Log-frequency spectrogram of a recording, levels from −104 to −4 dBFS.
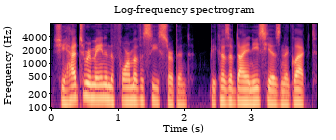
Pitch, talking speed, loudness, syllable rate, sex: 135 Hz, 225 wpm, -18 LUFS, 6.1 syllables/s, male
